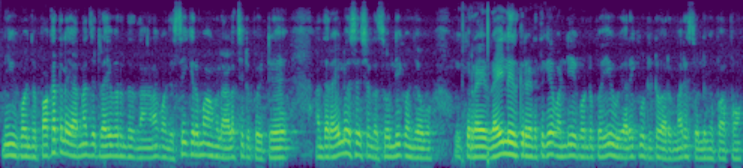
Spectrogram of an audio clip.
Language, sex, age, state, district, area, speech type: Tamil, male, 30-45, Tamil Nadu, Pudukkottai, rural, spontaneous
